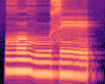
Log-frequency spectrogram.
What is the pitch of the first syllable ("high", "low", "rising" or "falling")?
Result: high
